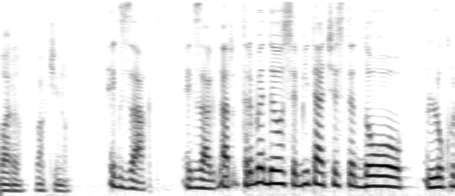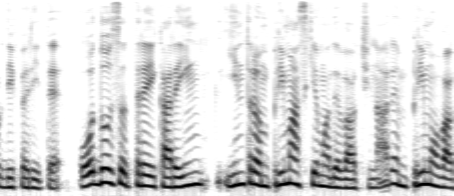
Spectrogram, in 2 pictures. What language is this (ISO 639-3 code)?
ron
